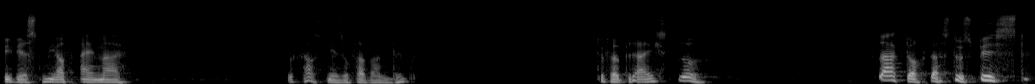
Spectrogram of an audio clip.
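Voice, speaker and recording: An alarmed young lover in a verse radio drama. The voice is dark and breathy. He delivers urgent, broken phrases slowly and with weight, sounding bewildered. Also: medium pitch, animated.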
